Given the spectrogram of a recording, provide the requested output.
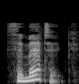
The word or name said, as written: thematic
